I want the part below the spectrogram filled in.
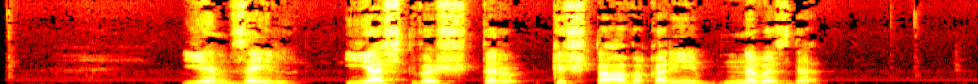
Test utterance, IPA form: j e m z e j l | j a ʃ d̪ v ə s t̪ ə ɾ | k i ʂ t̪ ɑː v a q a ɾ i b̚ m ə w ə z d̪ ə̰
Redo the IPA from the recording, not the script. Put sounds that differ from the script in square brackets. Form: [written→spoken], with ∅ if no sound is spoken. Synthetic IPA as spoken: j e m z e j l | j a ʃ [d̪→t̪] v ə [s→ʂ] t̪ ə ɾ | k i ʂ t̪ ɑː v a q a ɾ i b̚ [m→n] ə w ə z d̪ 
